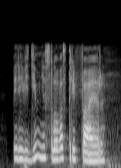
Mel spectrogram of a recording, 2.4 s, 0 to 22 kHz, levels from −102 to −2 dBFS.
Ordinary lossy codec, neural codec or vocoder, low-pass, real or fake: none; codec, 16 kHz, 16 kbps, FreqCodec, larger model; 7.2 kHz; fake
